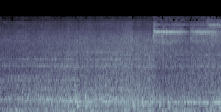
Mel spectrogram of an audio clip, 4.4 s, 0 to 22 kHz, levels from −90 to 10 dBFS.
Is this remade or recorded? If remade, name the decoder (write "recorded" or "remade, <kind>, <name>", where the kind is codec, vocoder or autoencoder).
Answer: recorded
